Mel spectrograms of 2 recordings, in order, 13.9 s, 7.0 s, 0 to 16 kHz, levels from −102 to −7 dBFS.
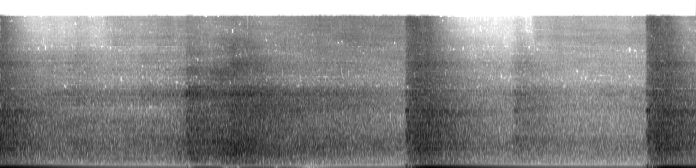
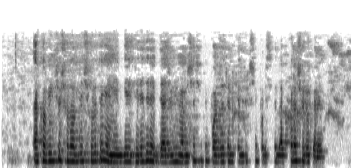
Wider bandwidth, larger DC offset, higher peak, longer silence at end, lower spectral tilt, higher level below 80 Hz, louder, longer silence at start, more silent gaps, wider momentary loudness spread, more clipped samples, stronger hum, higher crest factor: first, 11.5 kHz vs 7.6 kHz; neither; about the same, -2 dBFS vs -2 dBFS; about the same, 0 s vs 0.05 s; second, -2.5 dB/octave vs -7.5 dB/octave; first, -46 dBFS vs -54 dBFS; about the same, -22 LUFS vs -20 LUFS; second, 0 s vs 0.65 s; neither; first, 22 LU vs 11 LU; neither; neither; about the same, 18 dB vs 18 dB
